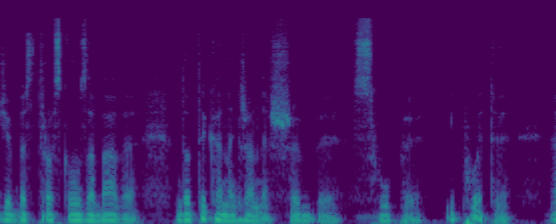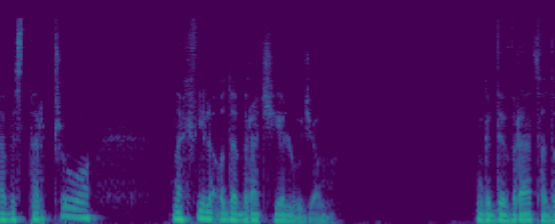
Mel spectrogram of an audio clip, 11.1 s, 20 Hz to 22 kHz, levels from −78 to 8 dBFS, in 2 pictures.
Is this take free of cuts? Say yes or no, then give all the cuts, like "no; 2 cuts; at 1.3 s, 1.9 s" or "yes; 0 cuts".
no; 1 cut; at 5.4 s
